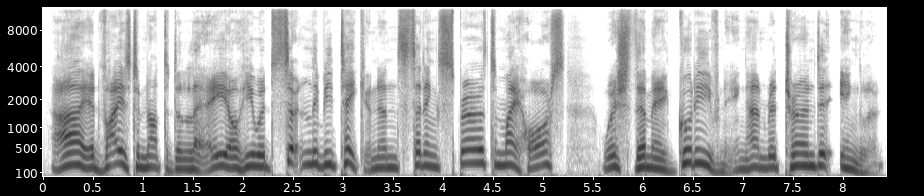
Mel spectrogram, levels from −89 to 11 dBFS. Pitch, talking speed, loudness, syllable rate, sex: 170 Hz, 190 wpm, -19 LUFS, 5.1 syllables/s, male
